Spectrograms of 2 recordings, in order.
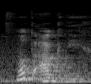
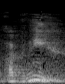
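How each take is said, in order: First: The stress is on the first syllable. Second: The stress is on the second syllable. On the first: This is how the word is said today. "not agnih as we say it now" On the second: This is the old fixed accent of the text. "stress falls on the second syllable"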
